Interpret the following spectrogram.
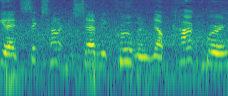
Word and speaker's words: Cockburn: had 670 kman now cockburn in English it was pronounced Coburn for obvious reasons okay but he was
